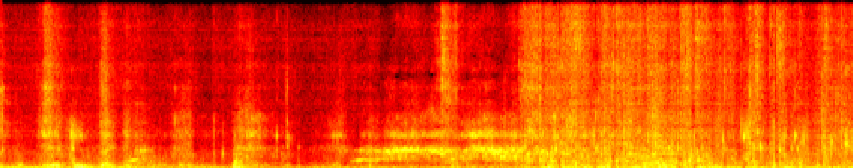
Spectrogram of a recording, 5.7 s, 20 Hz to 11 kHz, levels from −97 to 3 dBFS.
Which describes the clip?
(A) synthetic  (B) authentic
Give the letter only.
A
